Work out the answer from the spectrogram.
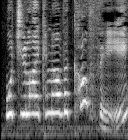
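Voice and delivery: very high, COFFEE dips then rises; high-pitched lift on "coffee"; polite fall-rise question. Shown as a demonstration. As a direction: swoop up on "coffee" to invite. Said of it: "invite somebody to".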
